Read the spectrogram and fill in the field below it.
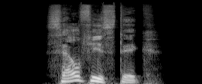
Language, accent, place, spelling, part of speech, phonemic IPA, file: German, Germany, Berlin, Selfiestick, noun, /ˈsɛlfiˌstɪk/, De-Selfiestick.ogg
- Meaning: selfie stick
